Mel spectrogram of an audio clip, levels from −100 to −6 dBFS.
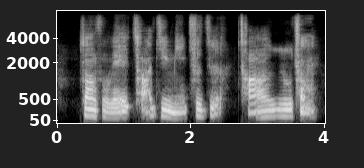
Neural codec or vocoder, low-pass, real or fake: codec, 24 kHz, 1 kbps, SNAC; 7.2 kHz; fake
